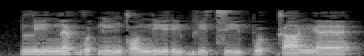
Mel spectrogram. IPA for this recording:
l i˨ n ɛ˦ ɡʷ ɪ˨ ɓ ĩ˨ ɡ ɔ˨ n i˦˨ ɾ i˦ b i˨ t͡s iː˨ p ʊ˦˨ k a˨ ŋ ɛ˦

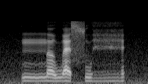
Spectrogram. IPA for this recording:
nː ʌ w æ s w ɛ̤

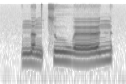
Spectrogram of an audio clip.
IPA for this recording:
n̪ ɐ˨˩ ŋ t͡s uː˧ w œː˨˥ n

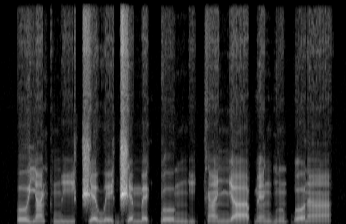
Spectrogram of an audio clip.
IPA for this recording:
o˦ j ã˧ k m iː˨ t͡ʃ ɛ˧ w e˨ d͡ʒ ɛ˧ m ɛ˧ k͡p o˧ ŋ i˨ k ã˦ ɲ aː˦˨ ɓ ɛ̃˦ ɡ͡b ũ˧ ɓ ɔ˦ ɾ ã˧

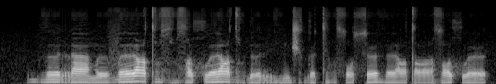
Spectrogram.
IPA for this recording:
bʱ əː r aː m əː v ɜː tˤ ə̤ zˤ a̤ zˤ i χʷ ɜː dˤ i̤ ɠ əː r i̤ n d͡ʒ ə̤ ɡ œ t i̤ sˤ y s œ ɦ ɜː tˤ aː zˤ œ χʷ œ

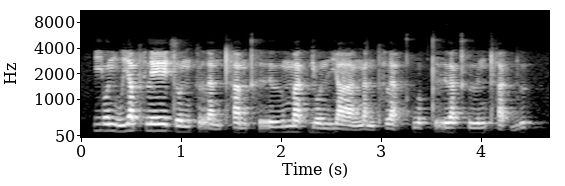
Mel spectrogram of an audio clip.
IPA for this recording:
j o˥˩ n w i˥˩ a̯ pʰ l eː˥˩ t o˧ n k r a˩˦ n tʰ a˧ m kʰ r ɯː˦˥ m a˥˩ k̚ j o˧ n j aː˨˩ ŋ a˩˦ n pʰ l a˨˩ ʔ kʰ w o˦˥ k̚ t r ɯ˦˥ a̯ kʰ ɯː˦˥ n tʰ a˨˩ k̚ b ɯ˦˥ k̚

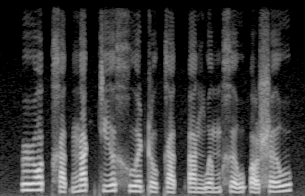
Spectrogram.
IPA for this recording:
ɹ ɔ˦˥ t̚ x a˨˩ t̚ ŋ a˦˥ k̚ c i˧˥ ə̯ x u˧ ə̯ ʈ o˨˩ k a˨˩ t̚ ʔ a˨˩ ŋ w ə˨˩˦ m x ə˨˩˦ w ʔ ɔ˨˩˨ ʂ ə˧˥ w

